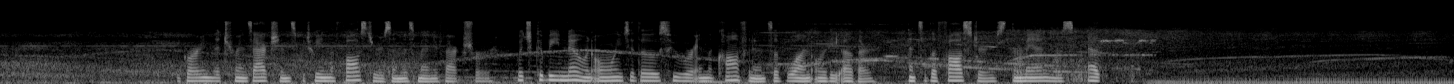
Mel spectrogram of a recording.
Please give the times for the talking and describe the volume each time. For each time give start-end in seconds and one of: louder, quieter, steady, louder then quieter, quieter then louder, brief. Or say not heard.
1.8-11.0 steady.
